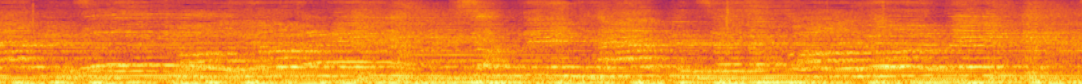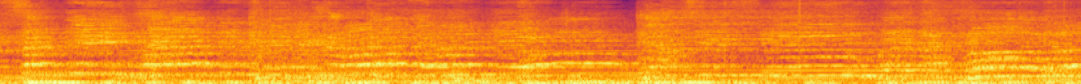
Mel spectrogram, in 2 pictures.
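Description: A live gospel worship song: a group of men and women singing into microphones over instrumental accompaniment with a steady low bass.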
